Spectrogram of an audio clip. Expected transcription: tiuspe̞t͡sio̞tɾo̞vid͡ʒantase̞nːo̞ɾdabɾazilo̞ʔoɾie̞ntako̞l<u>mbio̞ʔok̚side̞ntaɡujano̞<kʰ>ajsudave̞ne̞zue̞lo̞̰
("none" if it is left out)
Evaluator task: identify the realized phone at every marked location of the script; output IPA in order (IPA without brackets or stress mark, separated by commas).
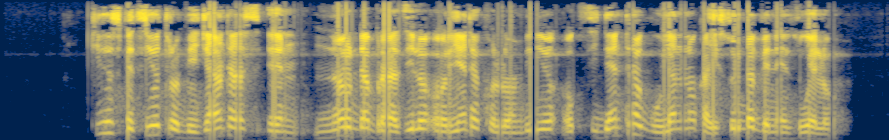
o, k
